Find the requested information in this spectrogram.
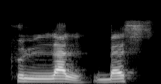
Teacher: ka harfi cezm almış. Burada ne var? Kalkale var. Birazcık vurguluyoruz.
